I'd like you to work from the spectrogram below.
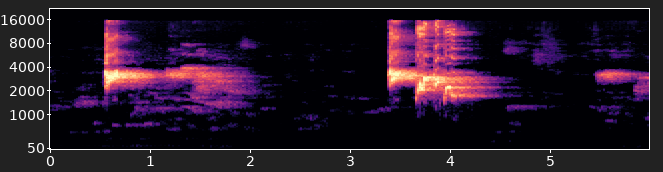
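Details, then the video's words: A red-whiskered bulbul sings a competitive song used to call its flock: three loud, bright warbled phrases, each a second or more long with rolling, slurred notes, spaced a few seconds apart. "Tiếng Chim Chào Hót Đấu /Tiếng Hót Gọi Bầy Đàn"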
